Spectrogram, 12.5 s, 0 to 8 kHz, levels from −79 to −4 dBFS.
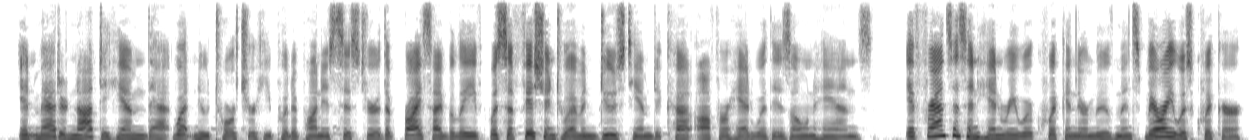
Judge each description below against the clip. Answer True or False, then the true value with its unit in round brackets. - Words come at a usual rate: False (210 wpm)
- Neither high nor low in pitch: True (155 Hz)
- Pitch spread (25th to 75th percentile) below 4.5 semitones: True (3.5 semitones)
